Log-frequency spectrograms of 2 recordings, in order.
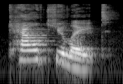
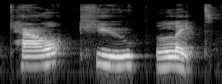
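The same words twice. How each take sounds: First: Said in the usual way. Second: Very slow "Calculate" split into its parts; slow syllable by syllable. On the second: Shown as a demonstration. Teacher sounds out the word slowly for the class. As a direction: stretch each syllable before blending. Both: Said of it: "Put those three syllables together".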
